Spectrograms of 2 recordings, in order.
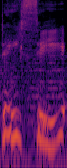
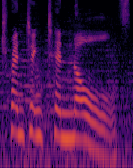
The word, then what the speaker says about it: Trentington Knowles: I told you before, my name's not pronounced Daisy, it's Trentington Knowles.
